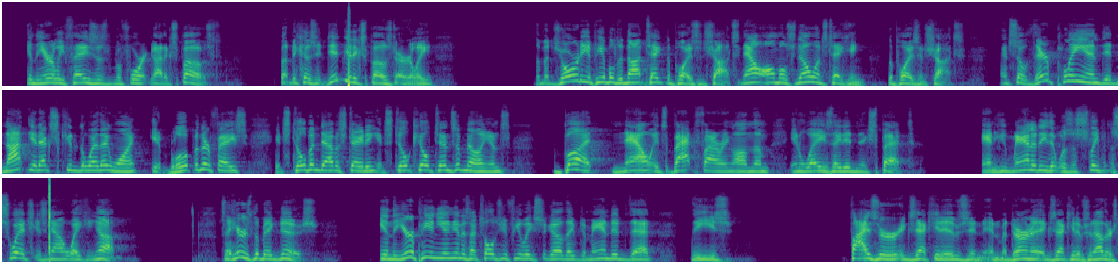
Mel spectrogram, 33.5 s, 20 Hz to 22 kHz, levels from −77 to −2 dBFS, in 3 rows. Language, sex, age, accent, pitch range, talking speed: English, male, 50-69, American, 170-215 Hz, 200 wpm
